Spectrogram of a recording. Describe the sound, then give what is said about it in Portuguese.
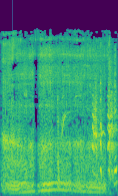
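A voice with a finger in the ear imitates the Predator's guttural, rattling scream, loud, held for about two seconds with a brief break, then ending in a few strained, higher-pitched bursts. “Ele bota o dedo no ouvido e aí abre a boca e fica fazendo tipo um barulho muito esquisito grito. Assim, e predador, assim, né?”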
